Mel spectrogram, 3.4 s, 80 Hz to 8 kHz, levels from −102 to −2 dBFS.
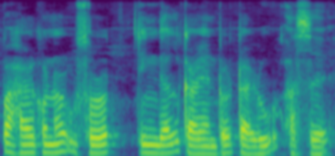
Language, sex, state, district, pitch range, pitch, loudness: Assamese, male, Assam, Sonitpur, 140-155 Hz, 150 Hz, -16 LUFS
